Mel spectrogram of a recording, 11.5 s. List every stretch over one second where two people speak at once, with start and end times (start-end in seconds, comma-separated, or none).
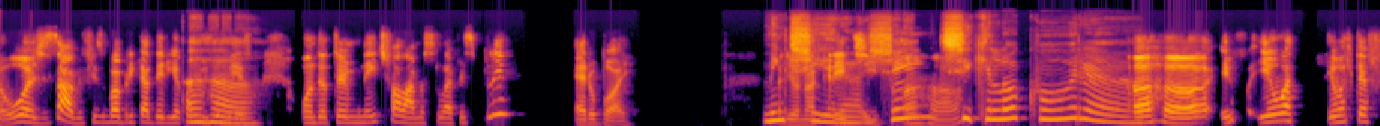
6.5-8.1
